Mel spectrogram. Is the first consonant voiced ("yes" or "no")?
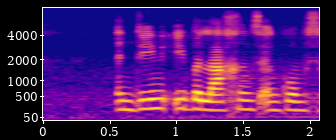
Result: yes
